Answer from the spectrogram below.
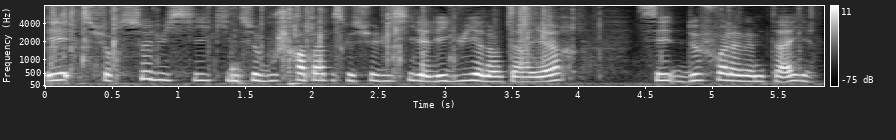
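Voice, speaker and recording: In a noisy setting, a crafting channel host talks fairly quickly in a high-ish, steady voice while displaying her craft haul at her home desk. She's casual and chatty, with plenty of fillers and self-corrections.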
